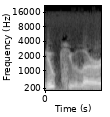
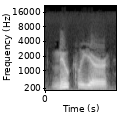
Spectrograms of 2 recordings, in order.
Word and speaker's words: nuclear: earlier in the show Rel is wrong just as Jew is wrong and nucular is wrong all those those are beastly mispronunciations they should be realtor nuclear Jew uh jewelry and those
